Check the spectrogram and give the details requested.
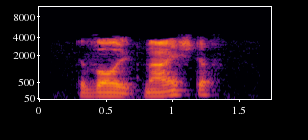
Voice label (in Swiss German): "waldmeischter", alsace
